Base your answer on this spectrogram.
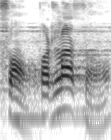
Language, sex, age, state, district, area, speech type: Maithili, male, 45-60, Bihar, Supaul, rural, spontaneous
